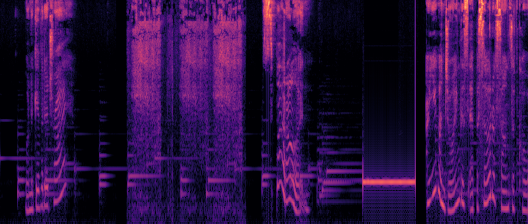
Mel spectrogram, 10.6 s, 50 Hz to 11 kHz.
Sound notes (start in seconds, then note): 2.5 pencil scratching; 7.3 soft beeping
